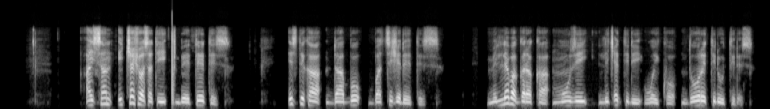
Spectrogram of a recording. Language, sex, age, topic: Gamo, male, 18-24, government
